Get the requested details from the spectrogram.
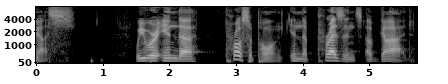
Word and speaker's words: prosopon: So now if we jump over to the New Testament, in the New Testament, the Greek word is prosopon, and I'm going to spell that. P-R-O-S-O-P-O-N.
